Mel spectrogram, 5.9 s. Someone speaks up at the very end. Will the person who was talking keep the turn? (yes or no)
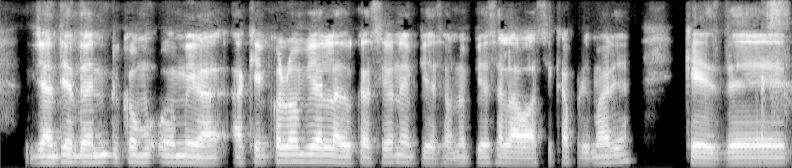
yes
